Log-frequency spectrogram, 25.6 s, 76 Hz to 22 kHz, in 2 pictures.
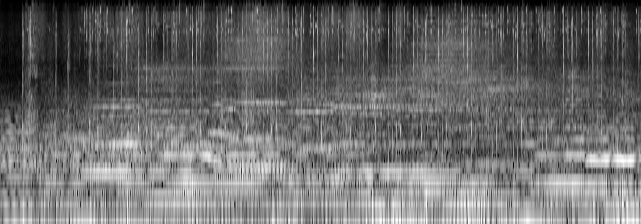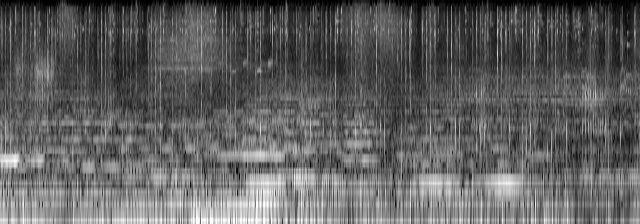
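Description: Roach, Geralt's horse in The Witcher 3 video game, clip-clops at a steady galloping rhythm beneath a dense orchestral game score, hoofbeats blending with music and ambient sound throughout.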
